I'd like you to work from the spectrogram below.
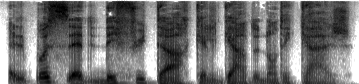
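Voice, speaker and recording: A frail, weakened old sister, read by a man, recounting horrors in a flat, unshaken tone. The voice is dark and mellow, recorded dry and close in an audiobook reading. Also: sits low, moderate pace, breathy edge, no echo, pitched below the performer's own voice, full character voice. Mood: grim.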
